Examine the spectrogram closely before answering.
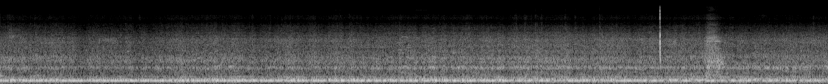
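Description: Diesel passenger train's engine running at idle, a steady low hum. Two sharp clicks about six and a half seconds in, and a brief hiss just after.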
